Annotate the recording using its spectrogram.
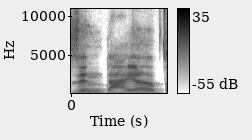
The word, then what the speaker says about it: Zendaya: How do you say it? Zendaya? – I think it's Zendaya. But, Zendaya. – But don't quote me.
